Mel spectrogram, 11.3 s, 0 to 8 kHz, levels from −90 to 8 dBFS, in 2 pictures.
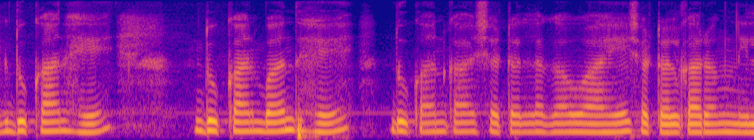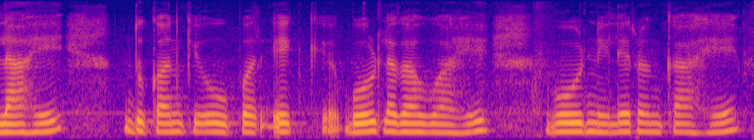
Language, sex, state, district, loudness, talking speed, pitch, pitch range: Hindi, female, Bihar, Gopalganj, -18 LUFS, 155 wpm, 185 Hz, 180-200 Hz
